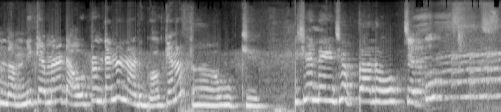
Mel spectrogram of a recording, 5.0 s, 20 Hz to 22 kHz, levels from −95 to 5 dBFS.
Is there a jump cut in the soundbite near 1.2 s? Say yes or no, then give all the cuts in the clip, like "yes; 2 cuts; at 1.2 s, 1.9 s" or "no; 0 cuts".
no; 1 cut; at 2.9 s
